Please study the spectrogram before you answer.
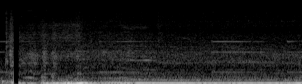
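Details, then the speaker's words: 2007 BMW 325i E90 after replacing ignition coils and plugs, cylinder four last to clear: brief crank, engine catches promptly and settles into even, steady idle with no stumble or shake; misfires gone. "issue at all. No misfire. No misfire. There's no shaking in the engine. Everything is good now."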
